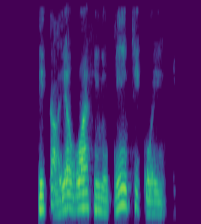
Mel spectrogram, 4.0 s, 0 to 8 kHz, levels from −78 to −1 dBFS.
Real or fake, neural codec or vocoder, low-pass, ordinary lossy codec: fake; codec, 24 kHz, 0.9 kbps, WavTokenizer, medium music audio release; 7.2 kHz; AAC, 48 kbps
